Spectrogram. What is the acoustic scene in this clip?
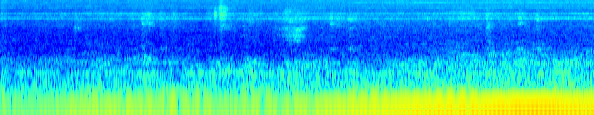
elevator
